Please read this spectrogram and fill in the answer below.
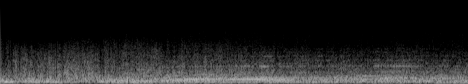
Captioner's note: planes buzz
